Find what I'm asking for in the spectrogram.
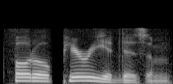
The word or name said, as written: photoperiodism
